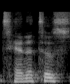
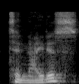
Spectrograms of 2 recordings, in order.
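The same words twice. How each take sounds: First: The ending sounds like 'ih-tus'. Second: The ending sounds like 'eye-tis'. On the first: It avoids suggesting an inflammation. The speaker calls it right. "I call it tinnitus" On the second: It suggests an inflammation. The speaker calls it wrong. "because when you hear itis, you think inflammation"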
